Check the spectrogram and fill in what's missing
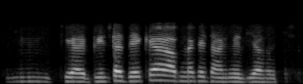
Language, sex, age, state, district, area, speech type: Bengali, male, 18-30, West Bengal, Darjeeling, rural, conversation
